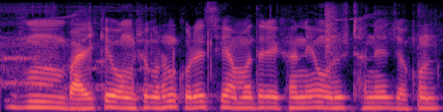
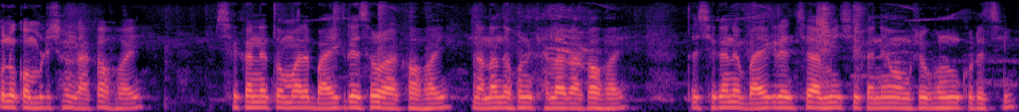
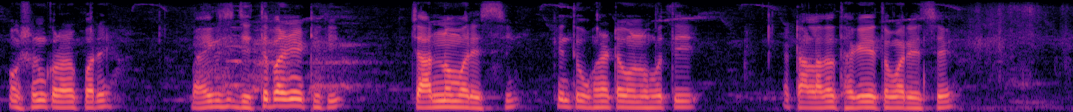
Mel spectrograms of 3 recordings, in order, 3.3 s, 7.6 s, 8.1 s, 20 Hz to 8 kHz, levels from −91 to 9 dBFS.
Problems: none marked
